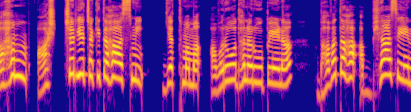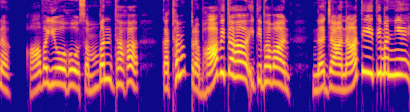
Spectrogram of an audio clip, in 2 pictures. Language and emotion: Sanskrit, surprised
